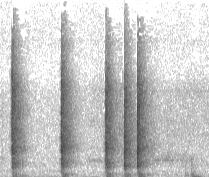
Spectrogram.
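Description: A quick, uneven series of about six short, sharp clicks and taps.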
